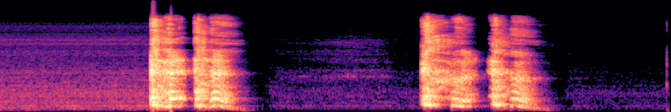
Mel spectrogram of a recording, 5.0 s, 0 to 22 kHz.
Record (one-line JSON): {"cough_length": "5.0 s", "cough_amplitude": 32767, "cough_signal_mean_std_ratio": 0.35, "survey_phase": "alpha (2021-03-01 to 2021-08-12)", "age": "45-64", "gender": "Male", "wearing_mask": "No", "symptom_abdominal_pain": true, "symptom_diarrhoea": true, "symptom_fever_high_temperature": true, "symptom_headache": true, "symptom_onset": "2 days", "smoker_status": "Current smoker (1 to 10 cigarettes per day)", "respiratory_condition_asthma": false, "respiratory_condition_other": false, "recruitment_source": "Test and Trace", "submission_delay": "1 day", "covid_test_result": "Positive", "covid_test_method": "LFT"}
